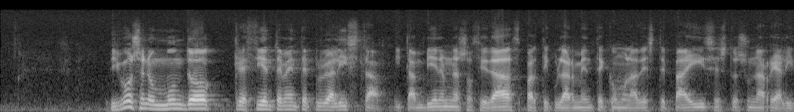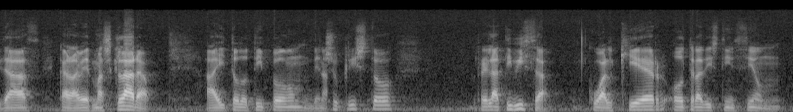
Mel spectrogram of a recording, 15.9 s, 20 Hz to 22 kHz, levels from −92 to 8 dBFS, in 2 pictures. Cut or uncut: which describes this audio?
uncut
